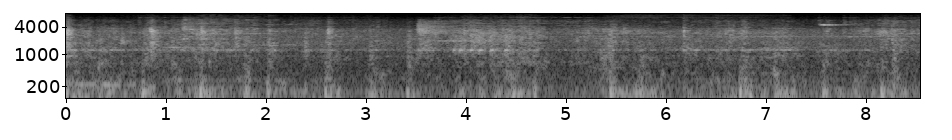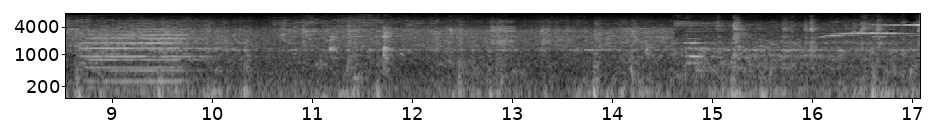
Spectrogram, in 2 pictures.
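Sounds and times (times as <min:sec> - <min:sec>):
train wheels clattering over rail joints: 0:00.0 - 0:17.0
train horn: 0:08.6 - 0:10.3.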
